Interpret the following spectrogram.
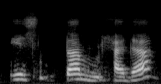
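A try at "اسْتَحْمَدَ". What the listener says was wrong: Nah, terbalik hurufnya. Istahmada.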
